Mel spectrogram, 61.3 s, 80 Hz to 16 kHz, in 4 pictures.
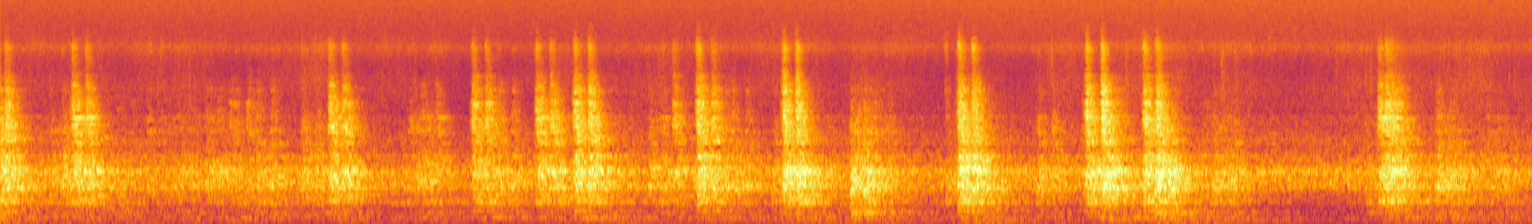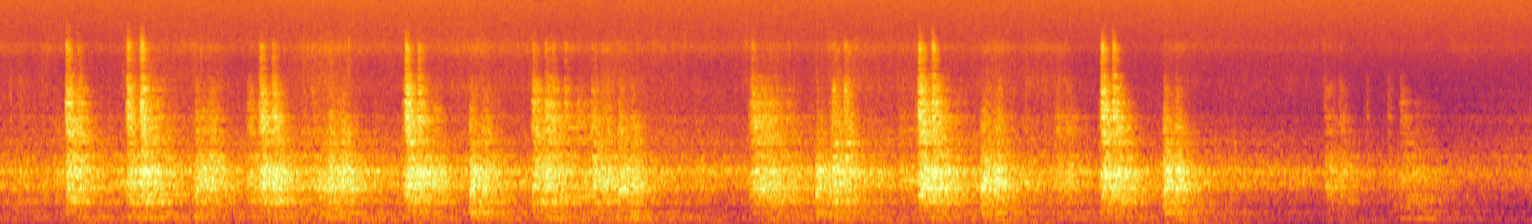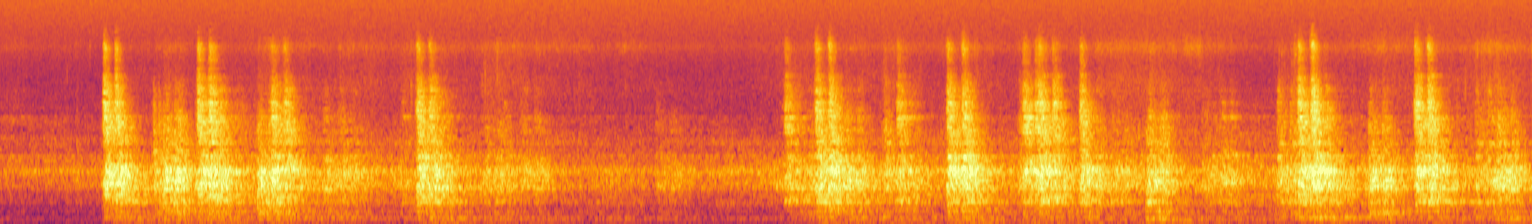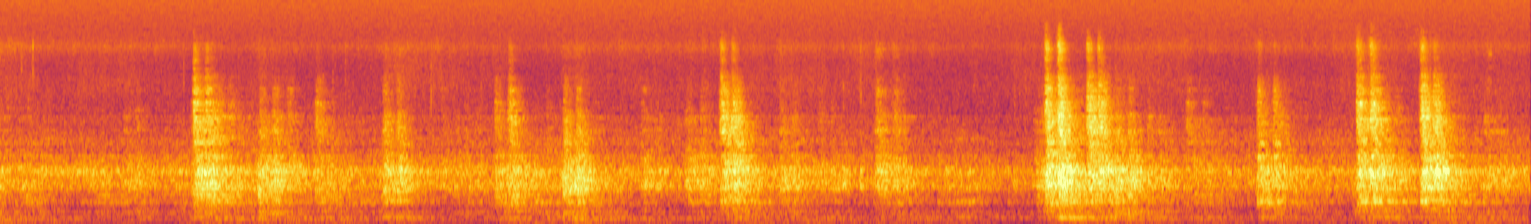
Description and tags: GGB A0226 tower NEN
Contact mic recording of the Golden Gate Bridge in San Francisco, CA, USA from the north surface of the east leg of the north tower. Recorded October 18, 2009 using a Sony PCM-D50 recorder with Schertler DYN-E-SET wired mic.
bridge, cable, contact, contact-mic, contact-microphone, DYN-E-SET, field-recording, Golden-Gate-Bridge, metal, microphone, Schertler, Sony-PCM-D50, steel, steel-plate, wikiGong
